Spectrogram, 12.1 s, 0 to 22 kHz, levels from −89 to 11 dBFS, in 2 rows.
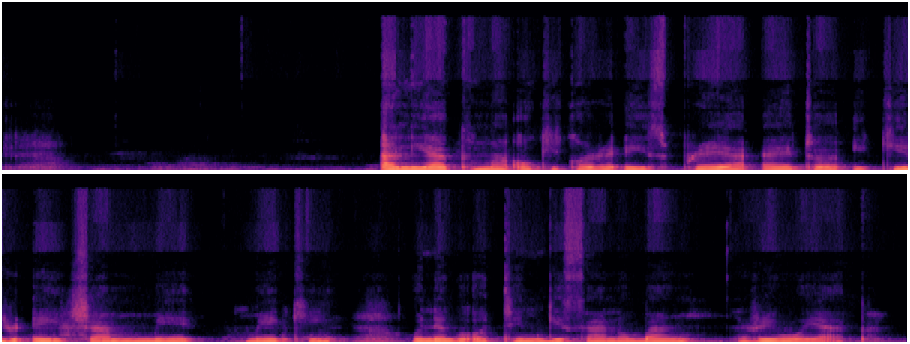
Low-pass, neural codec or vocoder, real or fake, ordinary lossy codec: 19.8 kHz; vocoder, 48 kHz, 128 mel bands, Vocos; fake; Opus, 32 kbps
